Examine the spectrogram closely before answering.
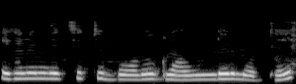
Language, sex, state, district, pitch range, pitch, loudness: Bengali, female, West Bengal, North 24 Parganas, 225-265 Hz, 245 Hz, -17 LUFS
